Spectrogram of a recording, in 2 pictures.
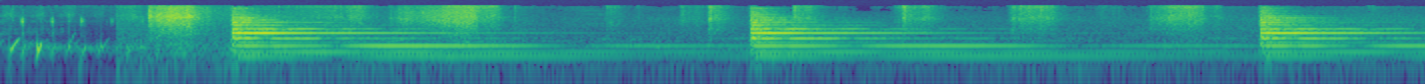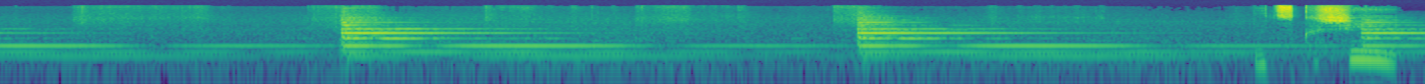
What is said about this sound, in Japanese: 鐘の音が聞こえていますこれは札幌を代表する札幌市時計台の鐘の音なんですが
